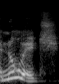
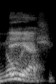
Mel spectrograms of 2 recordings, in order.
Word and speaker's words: Norwich: answer sword not there name remember how the the city I'm living is pronounced norit yeah norich exactly norwi there's no W done for now norwi you're Absol absolutely that's a very good example yeah Norwich is also a silent W for sure Norwich norch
